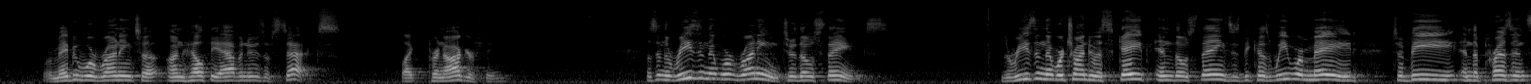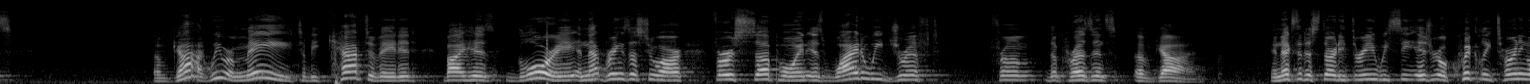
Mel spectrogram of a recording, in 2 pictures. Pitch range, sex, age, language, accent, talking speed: 175-225 Hz, male, 40-59, English, American, 150 wpm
